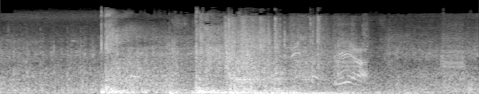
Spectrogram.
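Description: A loud explosion booms and crackles with debris.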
